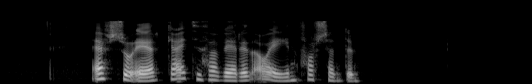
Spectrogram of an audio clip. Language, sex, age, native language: Icelandic, female, 20-29, Icelandic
